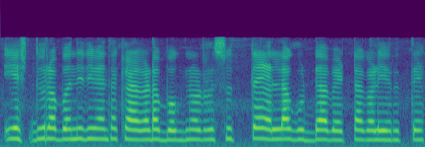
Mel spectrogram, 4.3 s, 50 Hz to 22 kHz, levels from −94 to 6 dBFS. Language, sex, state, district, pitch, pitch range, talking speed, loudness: Kannada, female, Karnataka, Chamarajanagar, 260 Hz, 255-275 Hz, 155 wpm, -16 LUFS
